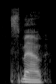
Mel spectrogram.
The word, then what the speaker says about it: Smaug: Smaug. Okay, thank you for pronouncing it correctly. I did pronounce it correctly. I would have jumped down your throat if you would have said Smog.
